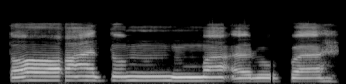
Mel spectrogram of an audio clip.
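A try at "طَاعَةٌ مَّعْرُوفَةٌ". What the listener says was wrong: Ru-nya panjang.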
